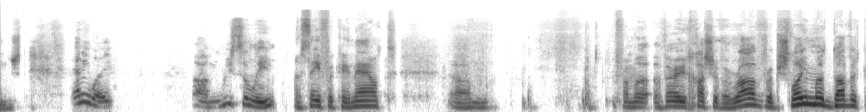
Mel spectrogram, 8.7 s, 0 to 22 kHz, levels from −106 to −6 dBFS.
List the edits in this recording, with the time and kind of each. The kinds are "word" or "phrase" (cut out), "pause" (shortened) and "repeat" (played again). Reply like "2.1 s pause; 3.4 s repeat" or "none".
2.9 s pause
